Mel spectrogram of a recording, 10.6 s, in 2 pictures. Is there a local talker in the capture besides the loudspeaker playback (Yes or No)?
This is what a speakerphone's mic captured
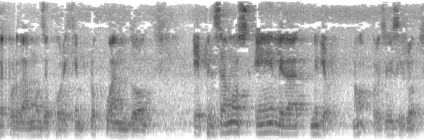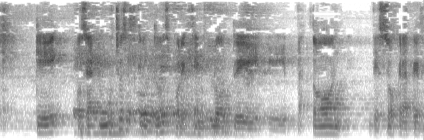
Yes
